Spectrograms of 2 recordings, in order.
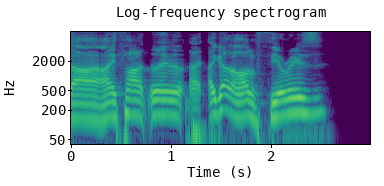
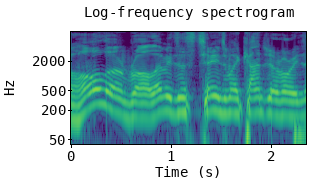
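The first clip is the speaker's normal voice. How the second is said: higher-pitched mock compliance; sarcastic; 5 semitones higher than usual. Streamer mocks complaint about their origin, sarcastic. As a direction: offer it as an absurd, sarcastic fix.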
